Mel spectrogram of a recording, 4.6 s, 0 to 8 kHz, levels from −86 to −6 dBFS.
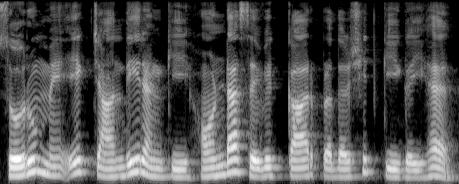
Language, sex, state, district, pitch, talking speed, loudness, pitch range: Hindi, male, Jharkhand, Ranchi, 135 Hz, 170 wpm, -18 LUFS, 125-160 Hz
